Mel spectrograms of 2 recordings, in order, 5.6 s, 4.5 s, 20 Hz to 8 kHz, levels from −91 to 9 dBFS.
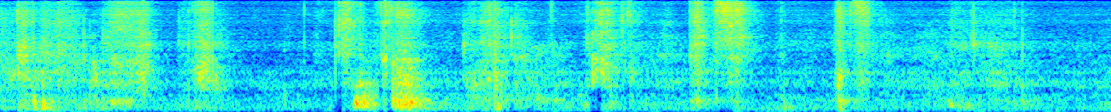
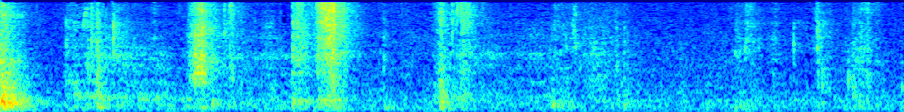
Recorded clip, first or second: second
